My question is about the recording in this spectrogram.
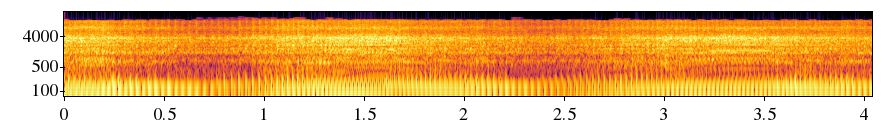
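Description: Royal Enfield Himalayan's 411 cc single-cylinder engine idling through its exhaust. It is blipped twice, about a second in and again about three seconds in, the pitch rising and dropping back each time.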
